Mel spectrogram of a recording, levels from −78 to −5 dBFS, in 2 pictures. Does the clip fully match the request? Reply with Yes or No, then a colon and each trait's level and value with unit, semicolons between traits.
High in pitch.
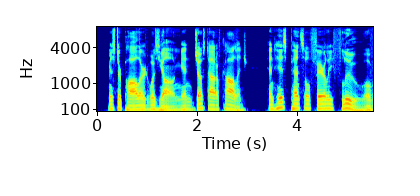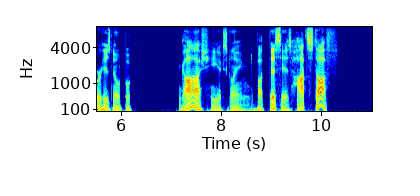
No: very low, 90 Hz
